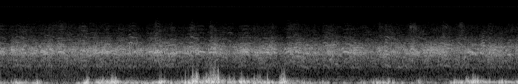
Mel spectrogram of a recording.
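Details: Barnacle geese in a large flock at Niittylahti, Savonlinna, 5 October 2017, producing a dense ongoing chorus of short yelping honks, with strong low-pitched wind buffeting throughout.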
